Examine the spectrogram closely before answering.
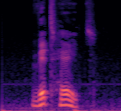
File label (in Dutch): "witheet", Dutch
